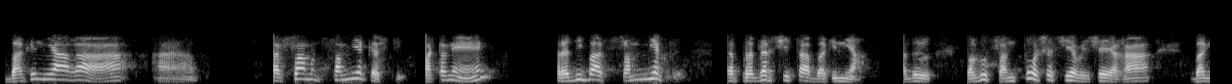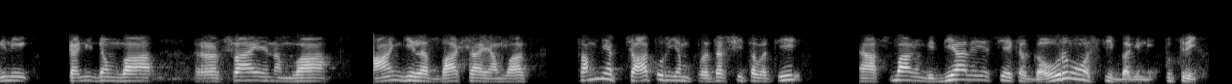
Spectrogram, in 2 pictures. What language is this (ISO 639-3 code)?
san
